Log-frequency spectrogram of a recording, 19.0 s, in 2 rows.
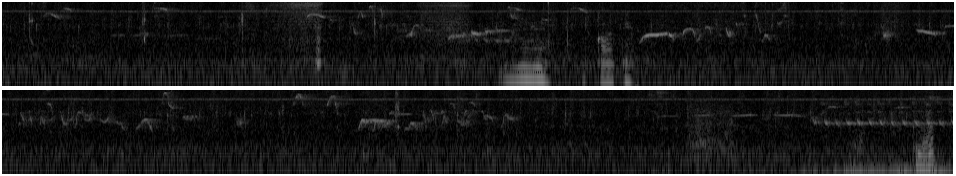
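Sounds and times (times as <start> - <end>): birds chirping: 0.2 - 8.0, 15.9 - 19.0.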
